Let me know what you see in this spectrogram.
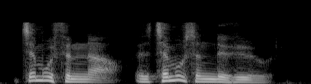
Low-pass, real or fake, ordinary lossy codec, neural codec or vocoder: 7.2 kHz; fake; AAC, 48 kbps; codec, 16 kHz, 0.5 kbps, X-Codec, WavLM features, trained on Multilingual LibriSpeech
